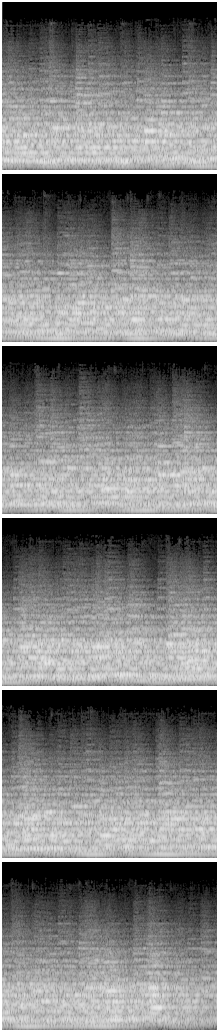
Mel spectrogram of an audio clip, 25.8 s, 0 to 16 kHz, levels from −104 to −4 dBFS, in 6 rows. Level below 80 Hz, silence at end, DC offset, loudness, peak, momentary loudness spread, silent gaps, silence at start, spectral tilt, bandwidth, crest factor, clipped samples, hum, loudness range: -44 dBFS; 0 s; under 0.1%; -17 LUFS; -2 dBFS; 3 LU; none; 0 s; -8.5 dB/octave; 7 kHz; 14 dB; under 0.1%; none; 2 LU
